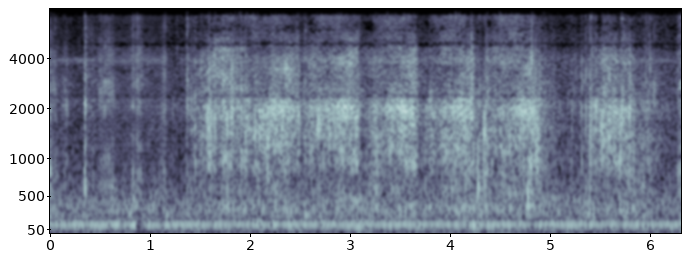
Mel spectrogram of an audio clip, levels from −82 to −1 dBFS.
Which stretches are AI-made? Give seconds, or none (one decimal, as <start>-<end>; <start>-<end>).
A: 0.5-1.2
